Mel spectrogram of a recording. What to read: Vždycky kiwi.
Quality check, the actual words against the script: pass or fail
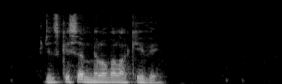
fail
